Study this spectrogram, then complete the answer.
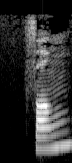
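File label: "feng", second tone, Mandarin Chinese pinyin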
